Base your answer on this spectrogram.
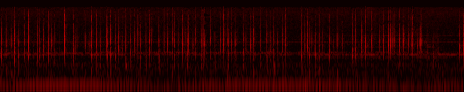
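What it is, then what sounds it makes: Faux leather chair backrest (named). Long acrylic nails rapidly tap and scratch on the large, white, padded faux-leather (PU) backrest of a solid, cushioned gaming chair. The result is a quiet, dense stream of short, dry clicks with a soft scratchy texture over a faint, steady low hum.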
